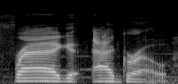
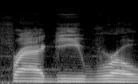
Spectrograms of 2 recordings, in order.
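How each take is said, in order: First: The two words are said clearly and separately. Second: The words run together with sounds misplaced. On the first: The speaker calls it right. "oh no sorry it's" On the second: The speaker calls it wrong. "I didn't say that right"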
